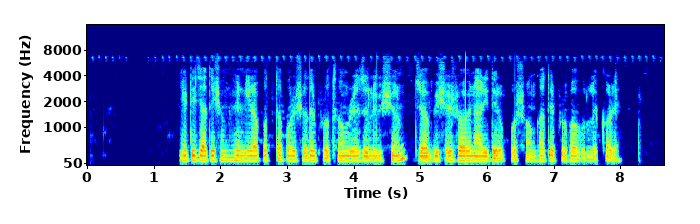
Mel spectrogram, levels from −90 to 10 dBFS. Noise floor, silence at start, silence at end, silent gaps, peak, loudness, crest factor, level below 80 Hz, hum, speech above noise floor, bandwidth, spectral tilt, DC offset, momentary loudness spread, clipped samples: -59 dBFS; 1.4 s; 0.65 s; none; -2 dBFS; -19 LUFS; 16 dB; -52 dBFS; none; 40 dB; 7.2 kHz; -8 dB/octave; under 0.1%; 7 LU; under 0.1%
